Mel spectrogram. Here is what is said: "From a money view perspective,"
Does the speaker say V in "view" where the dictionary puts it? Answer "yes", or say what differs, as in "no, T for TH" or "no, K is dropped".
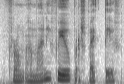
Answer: no, F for V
